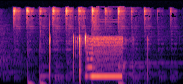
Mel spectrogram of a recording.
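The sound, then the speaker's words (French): A telephone number being dialled on a touch-tone keypad: a quick series of sharp electronic dialling beeps, one held noticeably longer, with a few soft low thumps in between. “On va faire sonner le téléphone chez vous. C'est parti, on est en train de composer le numéro.”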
